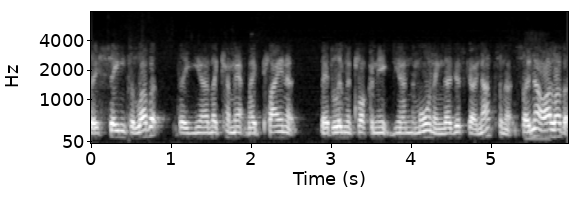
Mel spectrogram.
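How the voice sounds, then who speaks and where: At a very fast pace, a man talks at medium pitch with fairly even intonation. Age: 40s. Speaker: ammunition reloader and hunter. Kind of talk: casual interview. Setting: phone call.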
